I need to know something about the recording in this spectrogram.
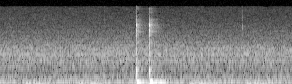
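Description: A computer mouse clicks twice.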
